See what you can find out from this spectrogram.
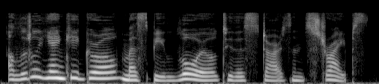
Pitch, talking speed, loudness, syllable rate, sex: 225 Hz, 190 wpm, -16 LUFS, 4.3 syllables/s, female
